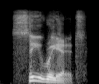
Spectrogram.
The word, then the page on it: seriate: British English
